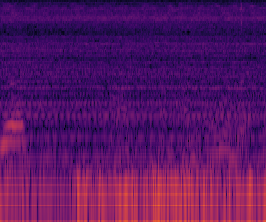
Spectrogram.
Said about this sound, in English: We do have a drone flying around out there. It's going to try to get a picture with the drone, and but that's in a different video.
